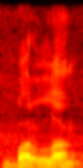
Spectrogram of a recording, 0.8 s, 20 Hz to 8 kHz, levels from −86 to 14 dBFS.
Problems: constant background noise, low volume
